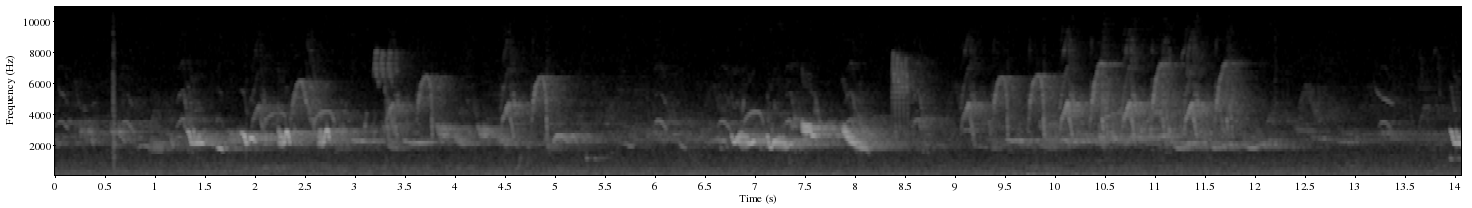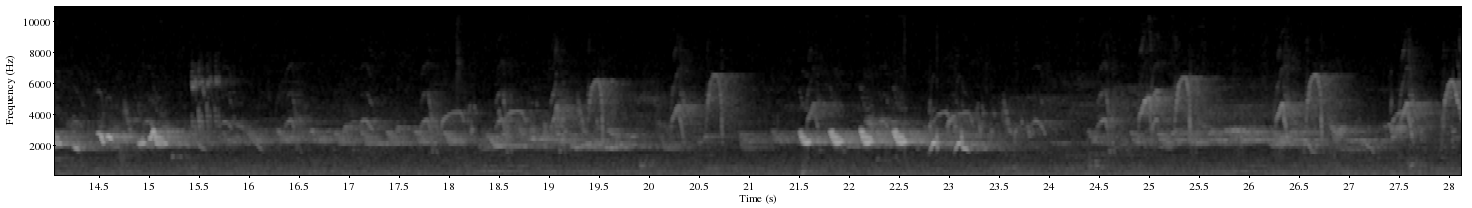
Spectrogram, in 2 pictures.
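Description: A songbird singing, in repeated bursts of rapid chirps and trills with short pauses between them, over a faint steady hum.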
